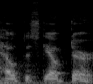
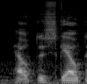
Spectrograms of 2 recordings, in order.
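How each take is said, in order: First: The phrase ends with an 'er' sound. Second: The phrase ends with an open 'ah' sound. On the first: The speaker calls it wrong. "not E R" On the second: The speaker calls it right. "It's A H, not E R"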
